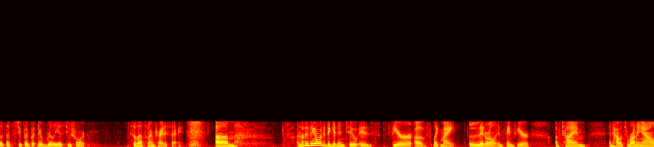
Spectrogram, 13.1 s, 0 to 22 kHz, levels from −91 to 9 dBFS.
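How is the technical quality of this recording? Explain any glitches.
No glitches or faults heard.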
